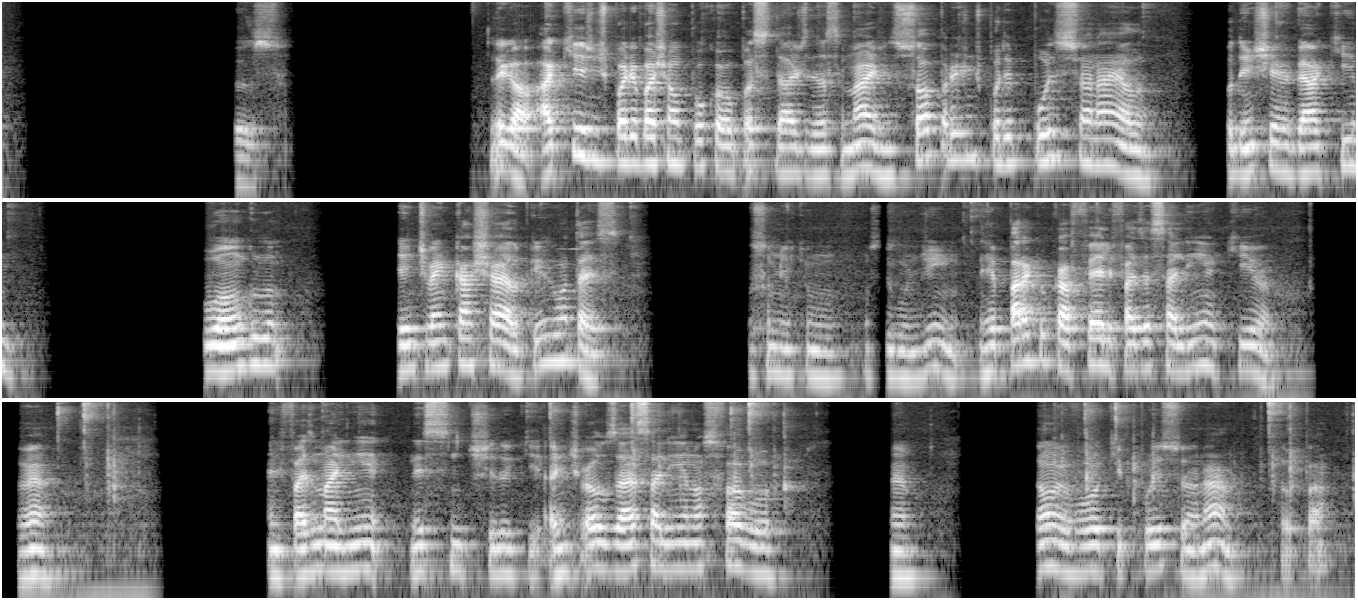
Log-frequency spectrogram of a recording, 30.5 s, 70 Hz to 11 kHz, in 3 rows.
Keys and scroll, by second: 20.9 ctrl+z, 25.0 ctrl+z, 25.9 ctrl+z, 28.7 ctrl+5, 29.8 ctrl+z.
